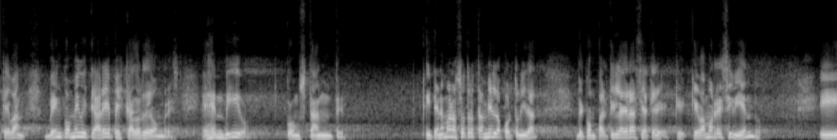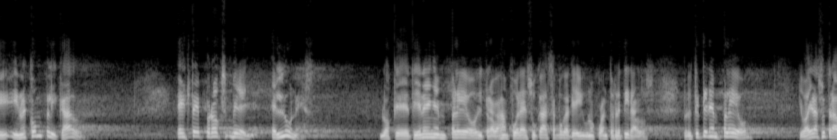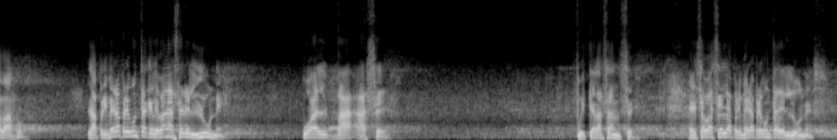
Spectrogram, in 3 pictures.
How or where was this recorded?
large echoing room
